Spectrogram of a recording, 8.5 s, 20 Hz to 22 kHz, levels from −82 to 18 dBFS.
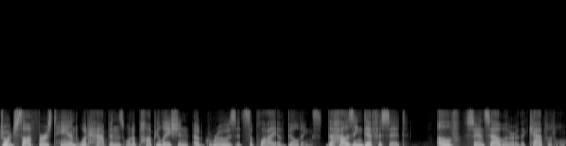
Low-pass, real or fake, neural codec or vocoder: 5.4 kHz; fake; codec, 16 kHz, 0.3 kbps, FocalCodec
